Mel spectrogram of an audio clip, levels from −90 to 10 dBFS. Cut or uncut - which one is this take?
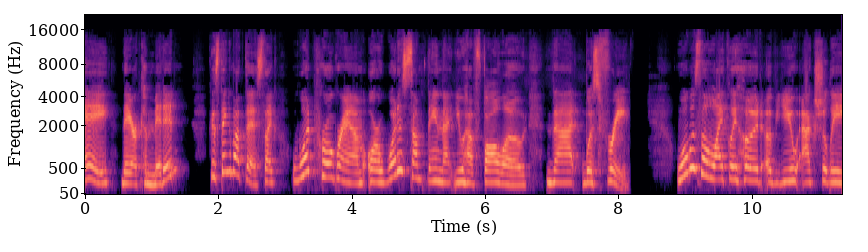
uncut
